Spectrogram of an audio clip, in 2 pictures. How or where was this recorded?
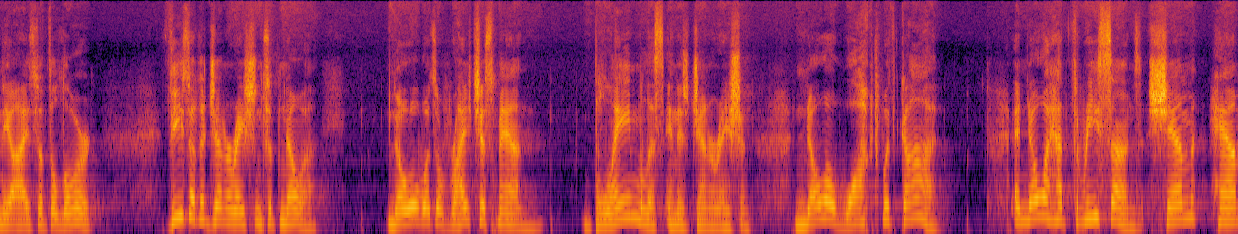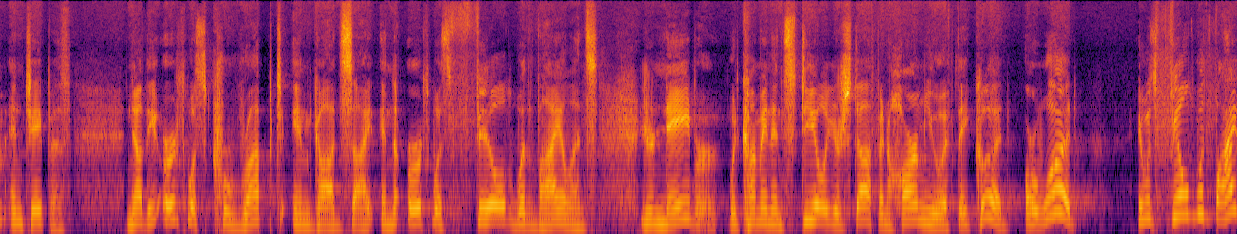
large echoing room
